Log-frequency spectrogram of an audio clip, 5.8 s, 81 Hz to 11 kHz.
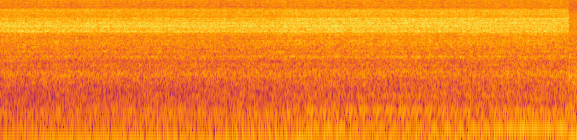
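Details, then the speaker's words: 1984 Chevy K5 Blazer with newly installed crate Chevy 350 V8 idling, fast rough rhythmic knocking only when put in gear; flywheel contacting the starter (first suspected flywheel or torque converter); flywheel contacting starter. "okay we figured it out the flywheel was contacting the starter and uh only when we put it in gear"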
